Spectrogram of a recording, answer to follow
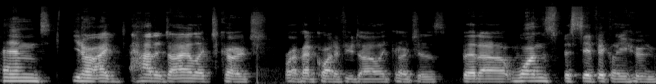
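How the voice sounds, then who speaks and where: In an Australian accent, a man speaks with a bright, sharp tone, a fairly high pitch and monotone, flat intonation. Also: moderate pace. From Australia, Melbourne. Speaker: actor. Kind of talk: interview.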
